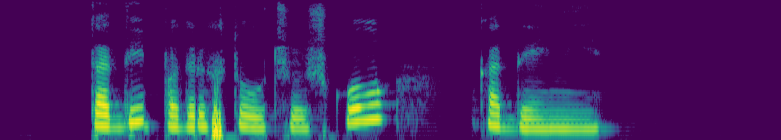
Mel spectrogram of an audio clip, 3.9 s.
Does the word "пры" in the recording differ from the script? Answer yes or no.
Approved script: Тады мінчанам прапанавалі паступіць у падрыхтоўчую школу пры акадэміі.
yes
